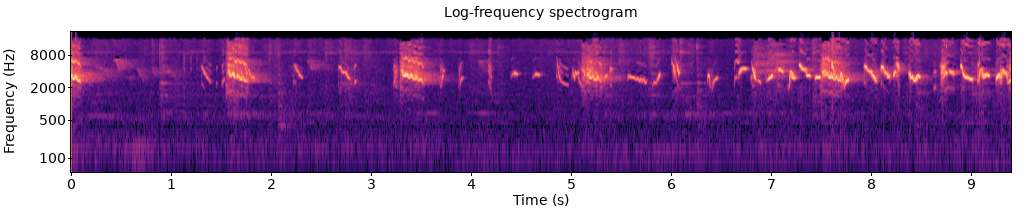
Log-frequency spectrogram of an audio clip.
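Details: Female white-eye calling and coaxing a male, the two answering each other; buzzy high chirp bursts first, then a fast run of thin rising and falling twittering notes toward the end.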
